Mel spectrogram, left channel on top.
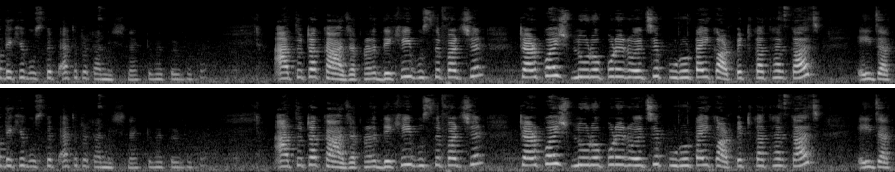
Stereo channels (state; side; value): normal; both; correlation 0.89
